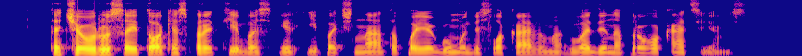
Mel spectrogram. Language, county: Lithuanian, Telšiai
